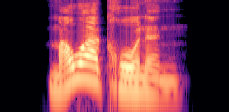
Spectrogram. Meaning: plural of Mauerkrone
- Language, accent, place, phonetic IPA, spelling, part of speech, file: German, Germany, Berlin, [ˈmaʊ̯ɐˌkʁoːnən], Mauerkronen, noun, De-Mauerkronen.ogg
